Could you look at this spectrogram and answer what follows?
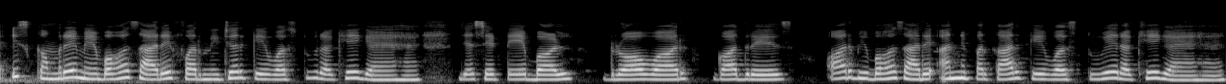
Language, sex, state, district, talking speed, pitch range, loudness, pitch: Hindi, female, Jharkhand, Garhwa, 125 wpm, 230-275 Hz, -15 LUFS, 240 Hz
